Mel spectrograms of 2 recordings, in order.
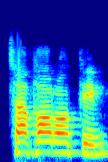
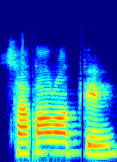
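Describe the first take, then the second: No difference in how they are said.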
